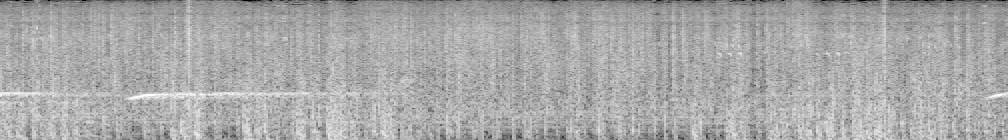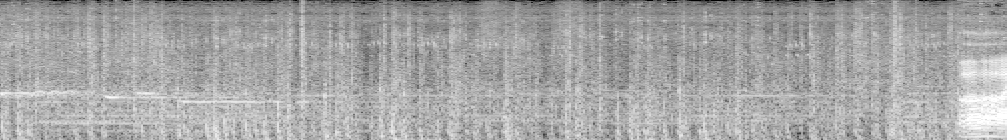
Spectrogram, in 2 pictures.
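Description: Horse hooves clip-clop steadily in Red Dead Redemption as a small herd of six horses is driven along, a dense mix of hoofbeats under game ambience with brief neighs, ending in a louder burst at the close.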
